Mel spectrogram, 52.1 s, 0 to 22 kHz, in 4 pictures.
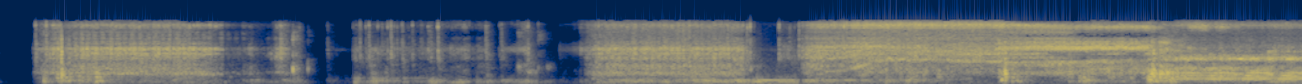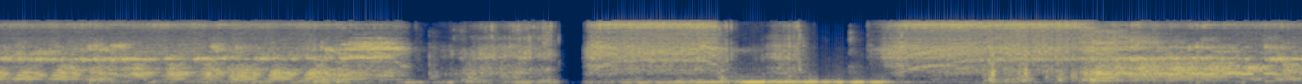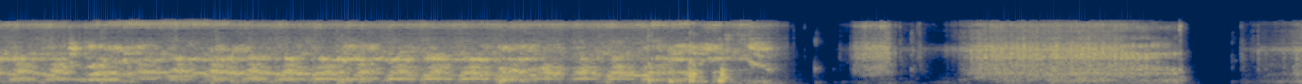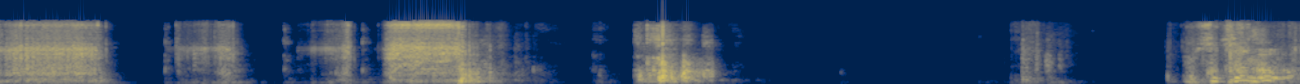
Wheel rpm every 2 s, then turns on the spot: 30, 20, 10, 20, 120, 140, 160, 160, 90, 80, 40, 130, 160, 150, 160, 160, 120, 10, 30, 10, 10, 40, 0, 0, 0, 0.
16-18 20-22 34-40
